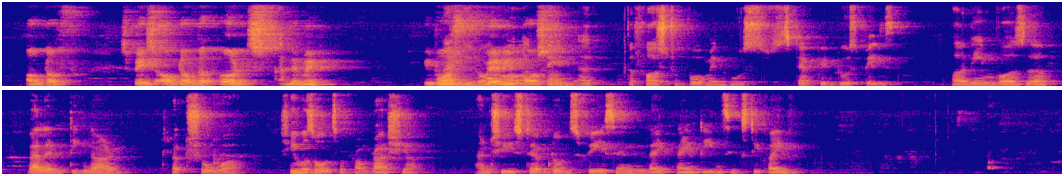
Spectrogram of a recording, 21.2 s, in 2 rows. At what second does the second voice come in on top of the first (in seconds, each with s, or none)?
4.4 s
